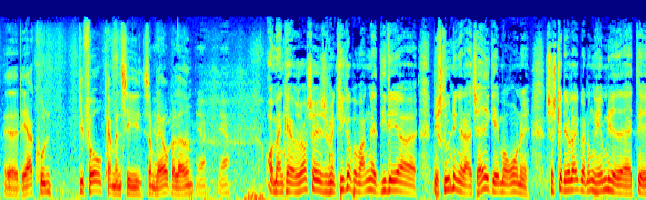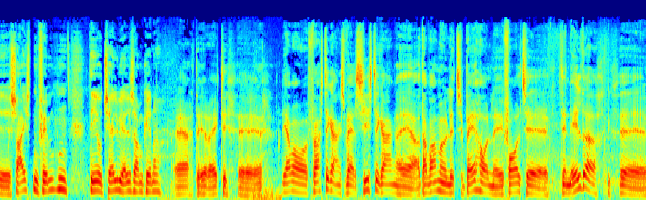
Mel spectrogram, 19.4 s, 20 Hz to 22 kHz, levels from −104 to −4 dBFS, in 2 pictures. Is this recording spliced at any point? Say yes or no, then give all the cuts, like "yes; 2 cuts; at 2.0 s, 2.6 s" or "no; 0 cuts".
yes; 1 cut; at 13.9 s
